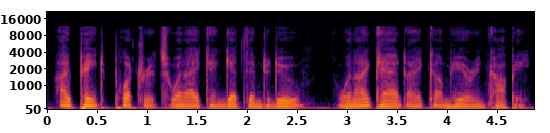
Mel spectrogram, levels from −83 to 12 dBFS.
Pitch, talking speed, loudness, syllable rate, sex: 130 Hz, 220 wpm, -19 LUFS, 5.0 syllables/s, male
